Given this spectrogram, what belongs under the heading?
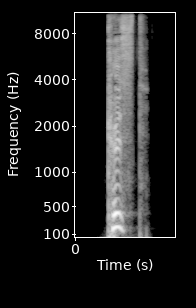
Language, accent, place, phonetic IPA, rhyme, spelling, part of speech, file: German, Germany, Berlin, [kʏst], -ʏst, küsst, verb, De-küsst.ogg
- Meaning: inflection of küssen: 1. second/third-person singular present 2. second-person plural present 3. plural imperative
